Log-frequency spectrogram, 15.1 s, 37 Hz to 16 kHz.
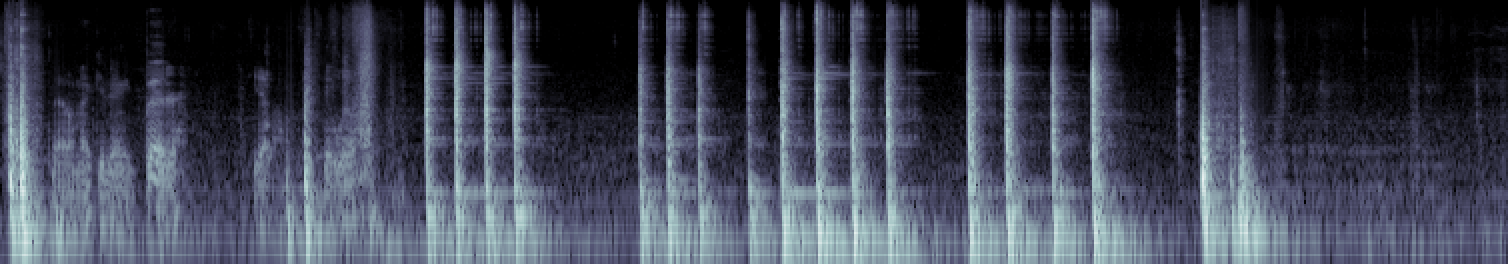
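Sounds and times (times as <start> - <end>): hammer tapping on metal punch: 4.2 - 5.4, 6.4 - 11.3.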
